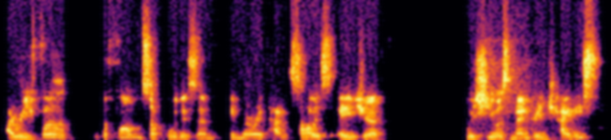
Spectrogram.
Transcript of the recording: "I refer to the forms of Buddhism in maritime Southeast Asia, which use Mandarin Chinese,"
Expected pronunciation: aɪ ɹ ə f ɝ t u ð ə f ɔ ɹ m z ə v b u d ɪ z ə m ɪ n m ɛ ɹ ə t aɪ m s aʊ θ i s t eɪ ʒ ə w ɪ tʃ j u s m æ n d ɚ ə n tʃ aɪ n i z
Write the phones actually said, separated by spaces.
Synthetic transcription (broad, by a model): aɪ ɹ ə f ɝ t u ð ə f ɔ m s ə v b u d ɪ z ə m ɪ n m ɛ ɹ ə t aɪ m s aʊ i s eɪ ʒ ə w ɪ tʃ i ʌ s m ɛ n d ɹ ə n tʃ aɪ n i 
